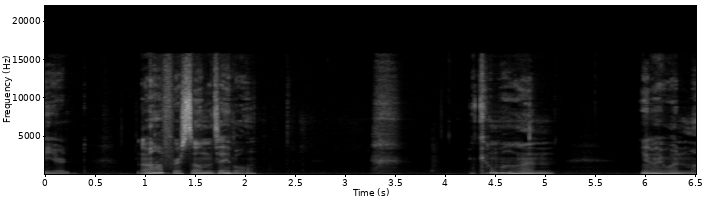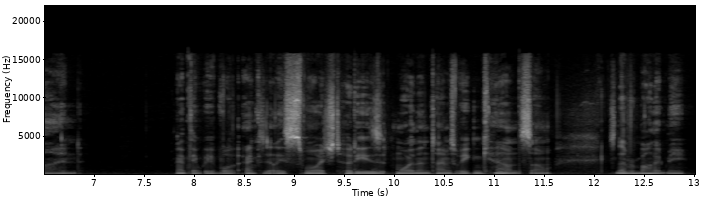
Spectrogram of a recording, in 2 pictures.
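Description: A man's voice: low-pitched, vocal fry, warm tone. A young man doing an ASMR roleplay as a teasing, easygoing roommate talking to the listener, laughing often.

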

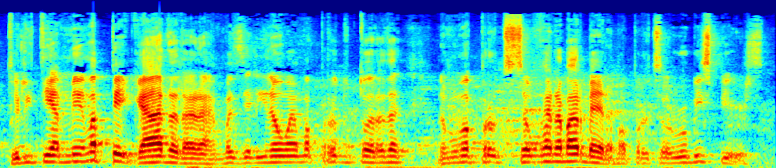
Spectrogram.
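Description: A slightly high-voiced Brazilian man seated at a table of toys indoors, reeling off collector trivia. He talks in a relaxed panel-chat way into a handheld mic. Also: racing, a crowd in the background. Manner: explains facts like a trivia expert. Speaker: toy collector guest. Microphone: handheld mic passed around.

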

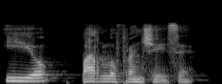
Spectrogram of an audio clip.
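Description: A man teaching vocabulary in a slow, deliberate manner, giving each word and then its translation. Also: mid-range voice, lo-fi sound.

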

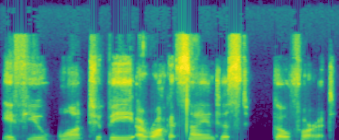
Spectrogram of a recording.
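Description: An older woman hosting a podcast, telling anecdotes in a thoughtful, measured way. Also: fairly low pitch, fairly even intonation, a little mellow, dry recording. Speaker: podcast host. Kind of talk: casual conversation.

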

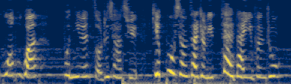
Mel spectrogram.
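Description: Very high-pitched panicked young woman, acted by a woman. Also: fast talker, soft background music. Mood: panicked, pleading. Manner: agitated, pleading. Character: frightened, hysterical young woman in a ghost story. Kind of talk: Mandarin audio drama acting.

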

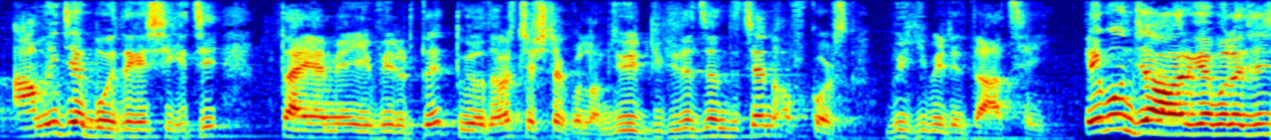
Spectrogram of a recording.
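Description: A man in his twenties with a Bangladeshi accent, presenting a book review in an animated, explanatory way with English words mixed in. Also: high-pitched. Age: 20s. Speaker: book reviewer, educational video host. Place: indoor studio with plain backdrop. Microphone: lapel mic.

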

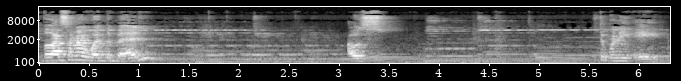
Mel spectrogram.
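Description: A woman's voice: medium pitch, lively intonation, takes it slowly. A young woman from Colombia with a Colombian accent, chatting playfully on a livestream in a home kitchen. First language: Spanish. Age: young adult. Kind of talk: casual chat while reading chat on stream. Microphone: far camera. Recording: roomy and distant, music behind.

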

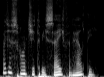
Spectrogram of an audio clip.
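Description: Guy acting as a caring worried boyfriend, asmr roleplay, soothing and sincere, lively pitch. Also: a little fast, dry recording, studio quality. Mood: apologetic, loving. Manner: soothing, earnest, affectionate. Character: worried, tender, doting boyfriend caring for his sick partner.

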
